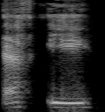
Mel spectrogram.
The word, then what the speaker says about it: Fettick: That's going to, Matthew Fettick, and that's pronounced, he's going to shoot me, Fetick, Matthew Fettick.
